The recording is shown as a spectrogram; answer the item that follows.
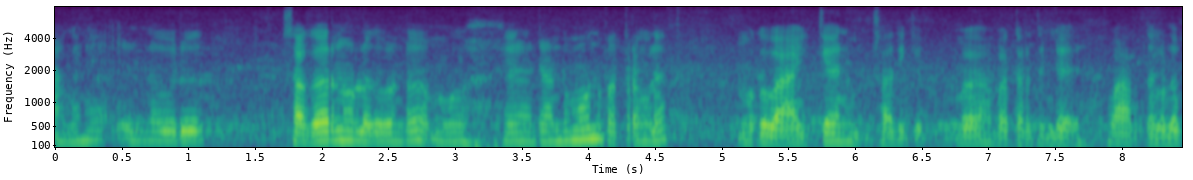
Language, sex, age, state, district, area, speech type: Malayalam, female, 60+, Kerala, Idukki, rural, spontaneous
